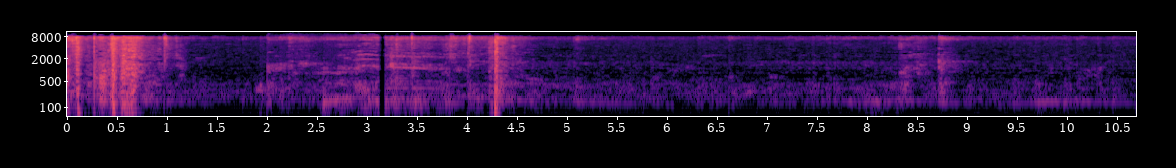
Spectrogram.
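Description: A pickup truck backing into a wooden fence: loud cracking and banging of wood in the first second, then a couple more sharp knocks about four seconds in.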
